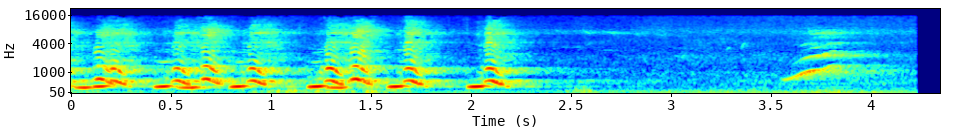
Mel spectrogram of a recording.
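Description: A siamang gives rapid, barking hoots in a quick series, ending in a rising whoop.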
